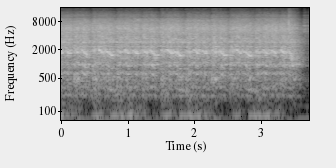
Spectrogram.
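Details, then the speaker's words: Chevy C10 with LS engine, new Holley Terminator X Max Stealth EFI, first start: fast even cranking about four beats a second, no catch at all; suspected swapped passenger/driver side coil harnesses, fuel just arriving with air. "See, it ain't even trying to fire."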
